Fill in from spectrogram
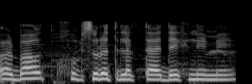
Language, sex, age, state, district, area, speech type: Urdu, female, 18-30, Bihar, Darbhanga, rural, spontaneous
